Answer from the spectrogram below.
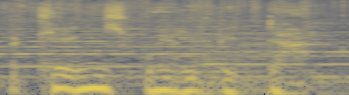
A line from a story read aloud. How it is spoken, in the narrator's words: the other replied, his voice hollow, his eyes haunted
